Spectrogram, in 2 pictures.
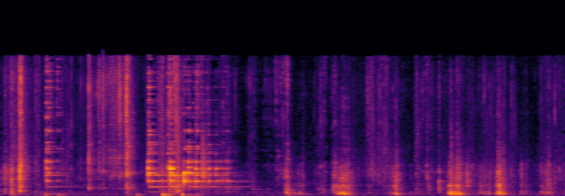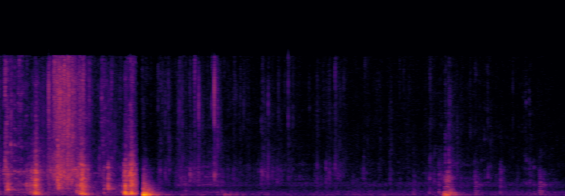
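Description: Teeth biting and cracking a thin, hollow slab of clear ice with water frozen inside: a run of sharp cracks and crunches with glassy clinks, stopping about nine seconds in.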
